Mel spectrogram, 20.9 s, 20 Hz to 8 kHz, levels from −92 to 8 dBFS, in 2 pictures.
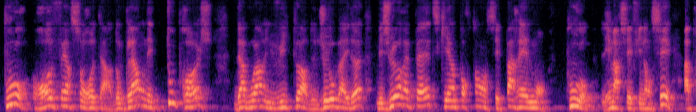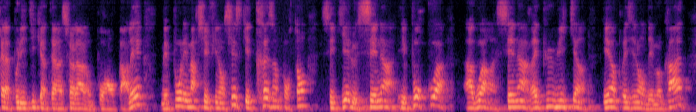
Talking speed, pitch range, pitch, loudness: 185 wpm, 140-180 Hz, 160 Hz, -19 LUFS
